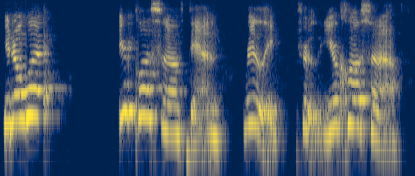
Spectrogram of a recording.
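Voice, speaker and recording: A woman's voice: high voice, expressive, moderate pace, a little mellow, lo-fi sound. Tipsy young woman rambling to chat. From Kazakhstan. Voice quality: trouble pronouncing R sounds. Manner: rambling, casual and frequently swearing. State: slightly tipsy. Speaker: streamer answering chat. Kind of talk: casual live Q&A chat.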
